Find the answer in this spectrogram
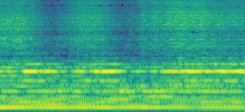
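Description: Wide Blue Sound ORBIT synthesizer (a Kontakt instrument) sounding one held low note with a stack of steady overtones. Some of the upper overtones fade in and out as the sound shifts.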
